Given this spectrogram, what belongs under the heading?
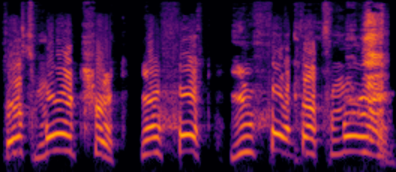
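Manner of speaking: high, loud, slow outraged squawk; indignant villain. Retold or imitated. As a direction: protest your stolen trick like a petty showman. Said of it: "Mysterio turns around and like".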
